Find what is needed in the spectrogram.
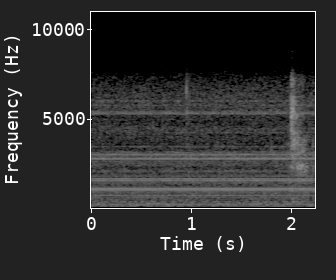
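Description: Faint, steady background hiss with a few thin, constant electrical tones: the recording's room tone in a pause between spoken lines.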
